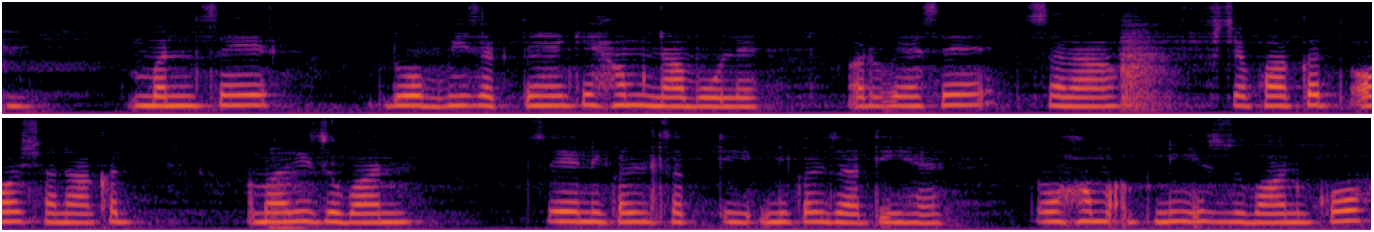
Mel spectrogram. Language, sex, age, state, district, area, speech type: Urdu, female, 18-30, Uttar Pradesh, Gautam Buddha Nagar, rural, spontaneous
